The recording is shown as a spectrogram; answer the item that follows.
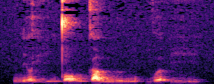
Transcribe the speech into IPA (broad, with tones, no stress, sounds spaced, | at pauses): n i˧ ə̯ j iː˧ ŋ t̪ ɔː˧ ŋ k a˥˨ w ŋ ɯː˩˧ ŋ u˧˩ p̚ b u˥˨ ə̯ ʔ iː˥˨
